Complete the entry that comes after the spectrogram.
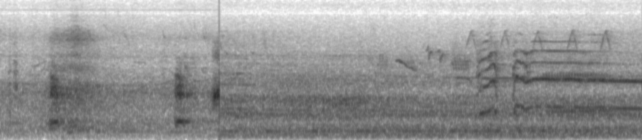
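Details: Rooster in Imsil, North Jeolla Province, Korea, heard one morning. A few sharp knocks come first, then a crow begins with stepped rising notes and settles into a long held tone as the recording ends.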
